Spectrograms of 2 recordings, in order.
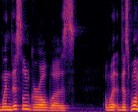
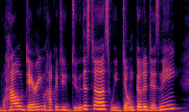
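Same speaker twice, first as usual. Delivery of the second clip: mock-crying, put-on tearful carrying on. Retelling a mother's reaction to her daughter's news, imitating a crying mom. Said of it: "the mom is like crying and carrying on".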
